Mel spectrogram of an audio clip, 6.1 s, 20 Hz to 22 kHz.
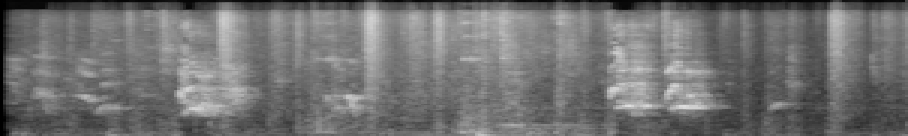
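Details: Shiba Inu puppy born on 21 September 2018 gives short, high yelping bursts, two louder yips near the start and two more later. Soft rustling and handling noise lie between the calls.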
